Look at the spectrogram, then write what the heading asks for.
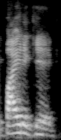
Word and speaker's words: Bytagig: And I think I was one of the few that was able to pronounce it correctly, Bytagig.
